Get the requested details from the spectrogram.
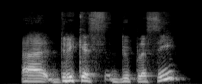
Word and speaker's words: Dricus du Plessis: Dricus du Plessis. – Yeah. – And you've got the R. You have to have the R there as well.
